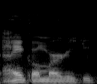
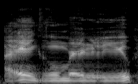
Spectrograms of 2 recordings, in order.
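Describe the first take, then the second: First: Put-on low, soft creepy kid voice. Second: Put-on low, slow, creepy kid voice; slow talking. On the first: Son calmly reassuring his scared dad, low creepy murmur. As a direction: say it low and softly, eerily calm. Son's slow calm voice. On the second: Dad imitating his son's slow creepy talk. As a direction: drag it out low and eerie. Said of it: "see how he talking all slow?".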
